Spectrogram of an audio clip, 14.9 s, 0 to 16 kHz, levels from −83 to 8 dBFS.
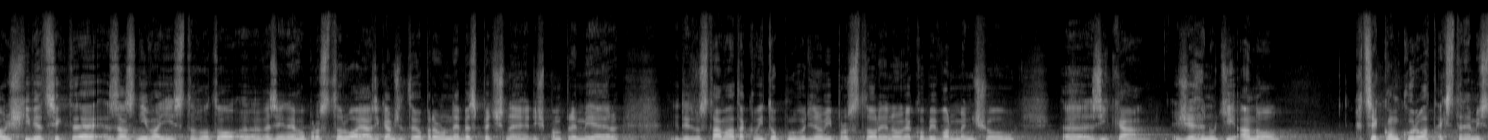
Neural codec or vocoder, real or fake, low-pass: none; real; 14.4 kHz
